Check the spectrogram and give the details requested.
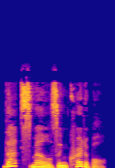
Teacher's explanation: your voice will naturally rise slightly on smells and stretch the first syllable of incredible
